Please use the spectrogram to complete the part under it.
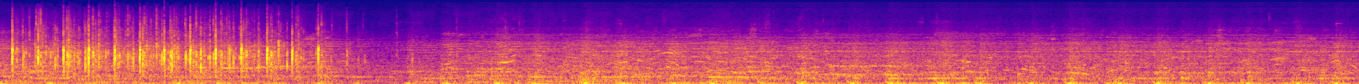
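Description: Audience at a village picnic applauding, a dense burst of clapping for about three and a half seconds, then it drops away to crowd murmur and background chatter.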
